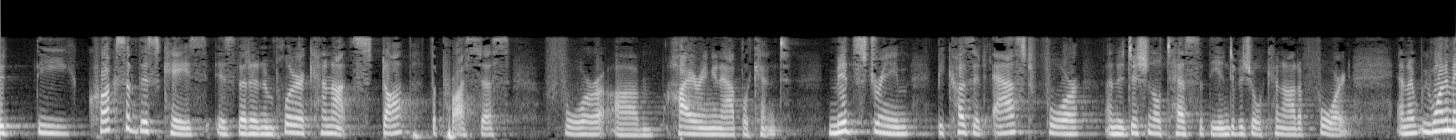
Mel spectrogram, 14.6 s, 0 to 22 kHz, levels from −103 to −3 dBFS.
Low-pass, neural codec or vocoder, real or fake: 7.2 kHz; none; real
